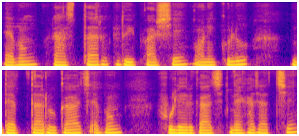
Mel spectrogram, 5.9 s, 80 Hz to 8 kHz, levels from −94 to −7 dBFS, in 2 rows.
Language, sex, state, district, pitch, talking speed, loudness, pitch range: Bengali, male, Tripura, West Tripura, 140 Hz, 110 wpm, -16 LUFS, 135-155 Hz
